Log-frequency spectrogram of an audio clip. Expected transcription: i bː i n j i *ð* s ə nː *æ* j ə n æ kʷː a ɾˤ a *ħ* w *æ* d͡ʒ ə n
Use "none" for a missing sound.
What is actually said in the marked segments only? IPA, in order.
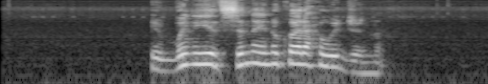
ð, æ, ħ, i

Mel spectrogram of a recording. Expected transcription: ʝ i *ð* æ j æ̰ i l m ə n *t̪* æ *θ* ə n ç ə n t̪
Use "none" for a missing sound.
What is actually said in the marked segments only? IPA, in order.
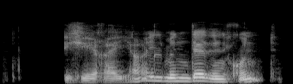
ʁ, d̪, ð

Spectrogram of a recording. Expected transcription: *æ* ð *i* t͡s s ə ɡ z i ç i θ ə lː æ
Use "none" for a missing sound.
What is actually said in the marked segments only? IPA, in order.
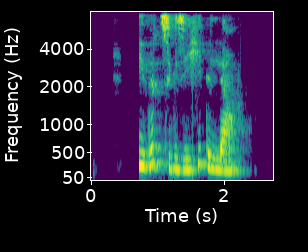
i, æ

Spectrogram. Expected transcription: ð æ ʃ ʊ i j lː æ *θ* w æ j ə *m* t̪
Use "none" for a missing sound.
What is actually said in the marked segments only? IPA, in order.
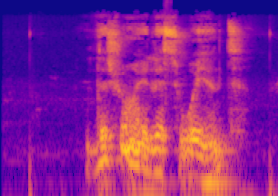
s, n

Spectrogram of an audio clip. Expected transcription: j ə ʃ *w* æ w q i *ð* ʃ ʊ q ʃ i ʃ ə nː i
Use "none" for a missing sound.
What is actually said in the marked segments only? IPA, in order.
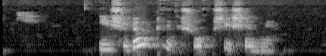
v, ð

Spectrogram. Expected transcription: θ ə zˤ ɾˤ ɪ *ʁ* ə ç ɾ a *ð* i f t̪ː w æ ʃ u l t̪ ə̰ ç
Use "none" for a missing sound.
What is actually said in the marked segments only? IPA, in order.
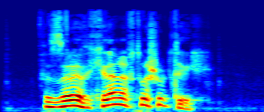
ð, ʁ

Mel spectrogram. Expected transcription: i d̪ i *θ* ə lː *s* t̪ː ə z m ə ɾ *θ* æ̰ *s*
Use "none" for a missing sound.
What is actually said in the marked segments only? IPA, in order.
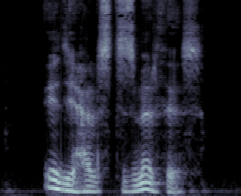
ħ, s, θ, s

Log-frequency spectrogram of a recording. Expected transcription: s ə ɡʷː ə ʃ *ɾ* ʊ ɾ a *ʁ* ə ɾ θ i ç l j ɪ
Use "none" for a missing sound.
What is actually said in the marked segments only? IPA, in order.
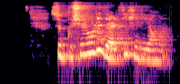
ɾ, ð

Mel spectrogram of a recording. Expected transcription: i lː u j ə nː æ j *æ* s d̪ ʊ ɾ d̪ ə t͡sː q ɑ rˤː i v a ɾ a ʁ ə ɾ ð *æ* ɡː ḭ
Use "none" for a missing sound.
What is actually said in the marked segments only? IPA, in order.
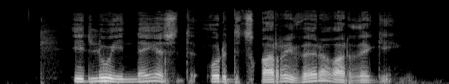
æ, æ

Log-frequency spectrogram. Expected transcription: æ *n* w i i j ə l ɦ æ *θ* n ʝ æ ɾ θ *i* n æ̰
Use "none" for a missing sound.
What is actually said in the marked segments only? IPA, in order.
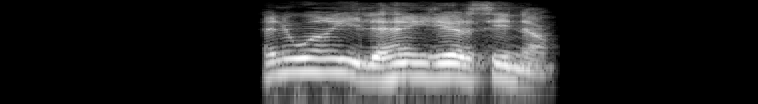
n, none, i

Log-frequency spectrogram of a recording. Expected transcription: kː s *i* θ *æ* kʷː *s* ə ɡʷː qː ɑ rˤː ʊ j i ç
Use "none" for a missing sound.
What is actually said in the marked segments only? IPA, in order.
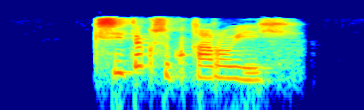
i, æ, s

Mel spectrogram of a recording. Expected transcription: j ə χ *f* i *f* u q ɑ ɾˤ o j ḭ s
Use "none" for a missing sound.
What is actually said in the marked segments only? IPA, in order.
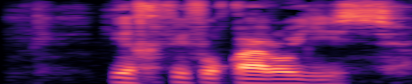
f, f

